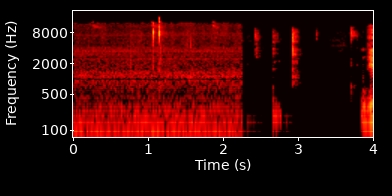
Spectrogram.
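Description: Faint steady background hiss that cuts off abruptly about two seconds in, followed by a few short, faint clicks in near silence.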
